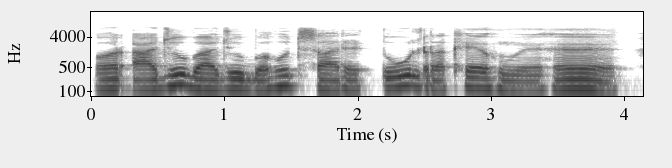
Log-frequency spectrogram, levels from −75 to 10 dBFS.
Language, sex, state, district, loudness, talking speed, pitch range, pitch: Hindi, male, Jharkhand, Palamu, -16 LUFS, 130 wpm, 110-130 Hz, 115 Hz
